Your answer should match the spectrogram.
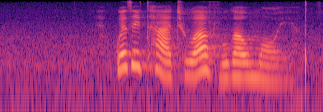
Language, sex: Xhosa, female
